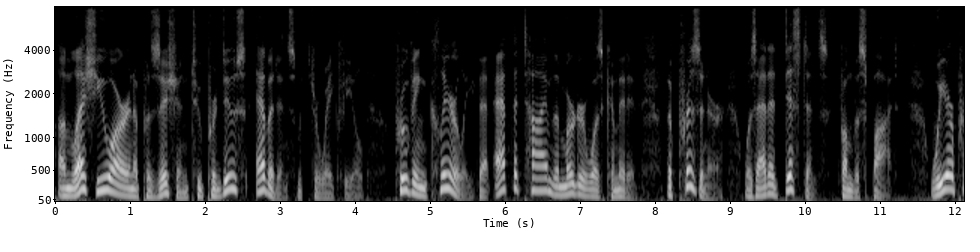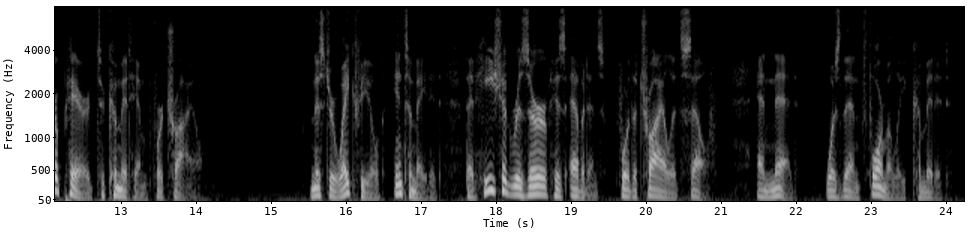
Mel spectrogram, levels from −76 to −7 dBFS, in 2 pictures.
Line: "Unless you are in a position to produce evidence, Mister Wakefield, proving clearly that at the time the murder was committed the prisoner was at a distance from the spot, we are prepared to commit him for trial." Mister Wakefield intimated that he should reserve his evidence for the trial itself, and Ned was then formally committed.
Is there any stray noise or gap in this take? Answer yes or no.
yes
